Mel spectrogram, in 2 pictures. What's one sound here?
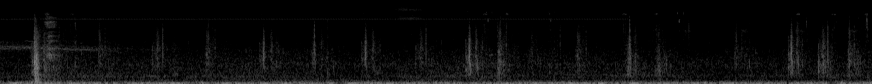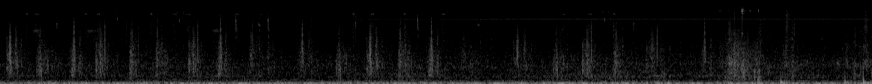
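Footsteps crunch on grass and stones.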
